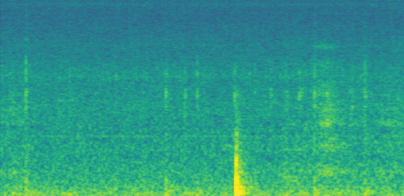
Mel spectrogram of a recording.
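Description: Quiet room with faint light handling of small engine parts on a bench, and one short soft knock about two and a half seconds in.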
